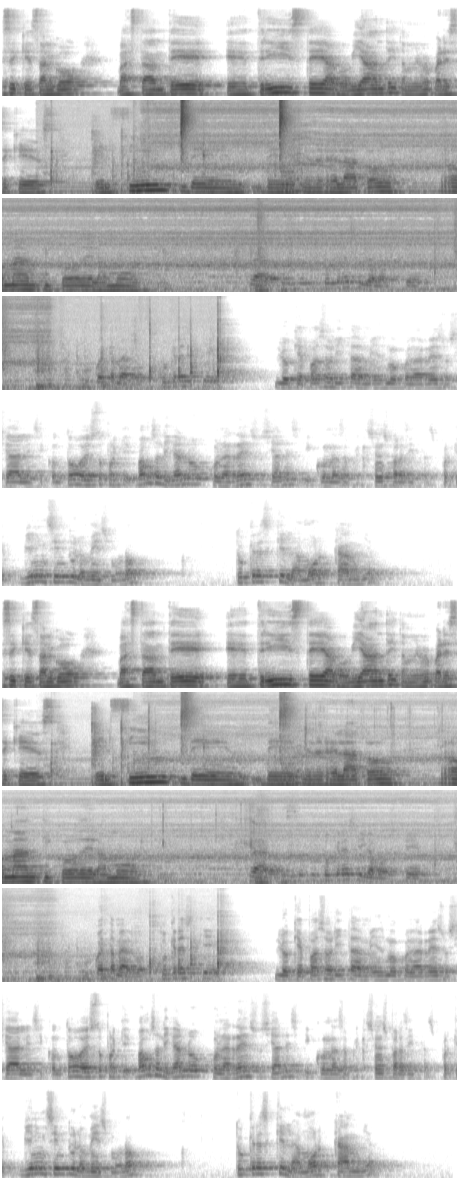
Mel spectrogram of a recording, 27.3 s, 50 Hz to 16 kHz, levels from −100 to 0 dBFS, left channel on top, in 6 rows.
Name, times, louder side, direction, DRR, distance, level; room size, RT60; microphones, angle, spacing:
voice 1, 0.0-8.5 8.9-10.6 11.6-11.7, right 1 dB, 15° right, 9 dB, 0.6 m, -36 dB
sound 1, 4.9-15.9, left 10 dB, 65° left, 1.1 m, -40 dB
sound 2, 4.9-10.3, left 3 dB, 30° left, 1.6 m, -57 dB
sound 3, 5.4-6.1 7.5-9.4 10.5-11.9, right 6 dB, 40° right, 0.9 m, -54 dB
voice 2, 11.6-13.3 14.6-15.8 16.4-21.7 21.9-24.1 25.1-26.5, right 1 dB, 60° right, 9 dB, 1.5 m, -45 dB
17.5 x 7.5 x 6.0 m, 0.73 s
head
